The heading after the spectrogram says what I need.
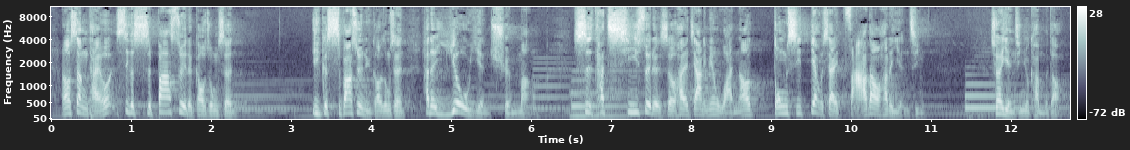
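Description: A man's voice: fairly high pitch, sing-song, quick pace, soft background music. A male pastor telling a story in a sermon to his congregation, acting out quotes and laughing along with them. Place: church hall with congregation.

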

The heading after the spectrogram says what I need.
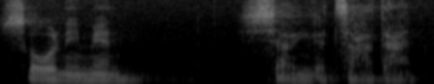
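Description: An older man preaching a sermon as a pastor, telling a story with lively acted-out voices for the people in it. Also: medium pitch, fairly quick, gravelly, husky. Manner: animated preaching, acting out the people in his story.

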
